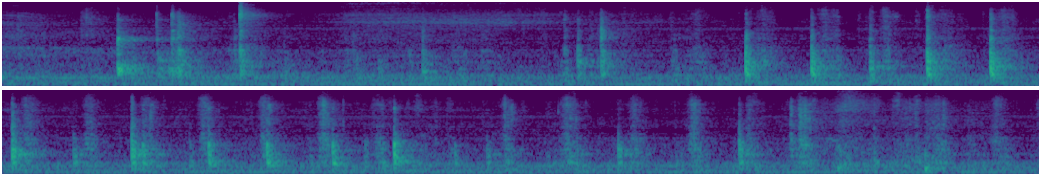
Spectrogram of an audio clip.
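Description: Light metal clicks and rubbing, several a second and irregular, as nuts and bolts are handled and threaded onto a car's engine mount studs. A faint steady hum runs underneath.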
